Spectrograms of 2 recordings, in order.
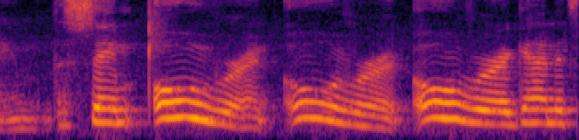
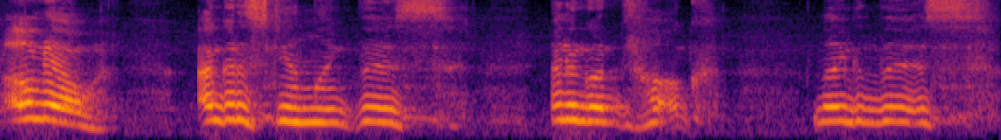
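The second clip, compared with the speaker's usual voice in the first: lightly mocking a fear-bound presenter; stiff, self-conscious mock presenter; mildly acted stiff speaker. Speaker mimicking a fearful on-camera presenter, mildly stiff. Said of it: "stuck into this fear mentality".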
